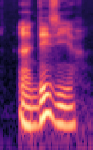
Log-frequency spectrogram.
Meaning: desire
- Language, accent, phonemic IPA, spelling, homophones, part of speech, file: French, France, /de.ziʁ/, désir, désire / désirent / désires / désirs, noun, Fr-désir.ogg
